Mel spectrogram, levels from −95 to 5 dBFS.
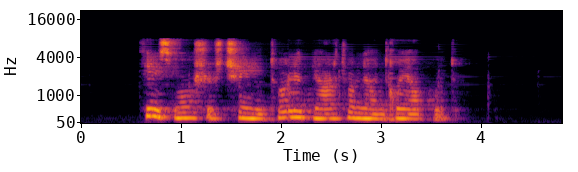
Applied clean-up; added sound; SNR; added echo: neural mask model DeepFilterNet 3.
